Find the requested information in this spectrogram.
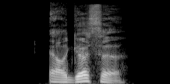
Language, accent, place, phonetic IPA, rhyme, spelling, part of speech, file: German, Germany, Berlin, [ɛɐ̯ˈɡœsə], -œsə, ergösse, verb, De-ergösse.ogg
- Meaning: first/third-person singular subjunctive II of ergießen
